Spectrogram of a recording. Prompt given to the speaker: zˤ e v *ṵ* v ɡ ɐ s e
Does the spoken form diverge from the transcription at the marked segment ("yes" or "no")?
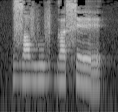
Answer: yes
